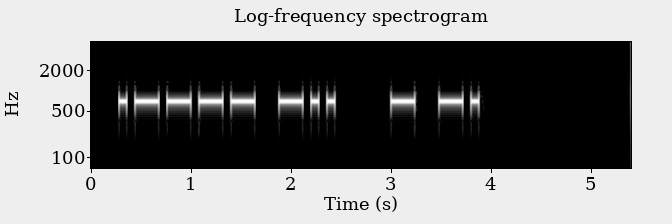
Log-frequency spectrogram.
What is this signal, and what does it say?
Morse code, heard as a keyed tone, about 15 wpm, 700 Hz. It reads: 1D TN
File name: LARK-FD-2022-Log-in-CW-15wpm-700-Hz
